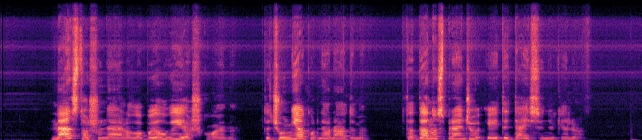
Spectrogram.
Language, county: Lithuanian, Kaunas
